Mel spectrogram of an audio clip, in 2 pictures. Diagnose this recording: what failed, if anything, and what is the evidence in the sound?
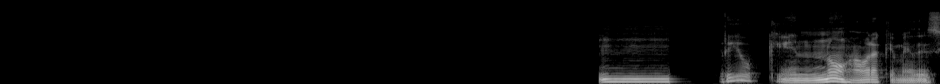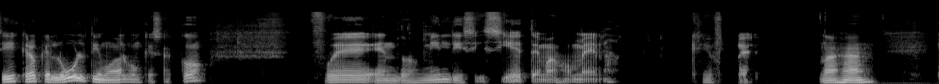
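From 10.60 s to 17.07 s the speech turns thin, bright and sibilant, with treble about 11 dB hot at 10 kHz relative to 1 kHz. This is pre-emphasis left on at the transmission stage: a J.17-style treble boost was applied without its matching de-emphasis cut.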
